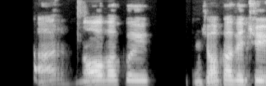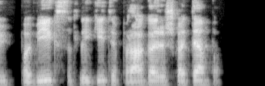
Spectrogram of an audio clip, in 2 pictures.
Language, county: Lithuanian, Kaunas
